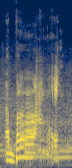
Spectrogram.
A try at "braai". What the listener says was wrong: You got to roll the R.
